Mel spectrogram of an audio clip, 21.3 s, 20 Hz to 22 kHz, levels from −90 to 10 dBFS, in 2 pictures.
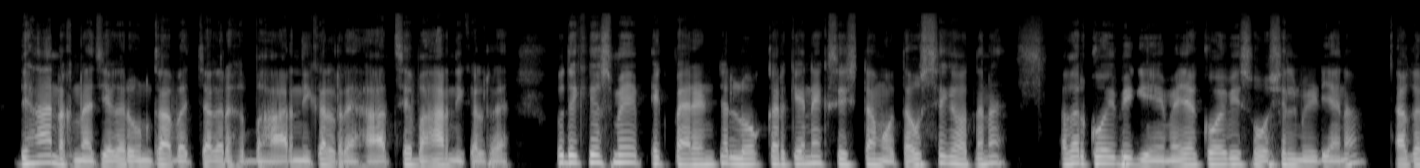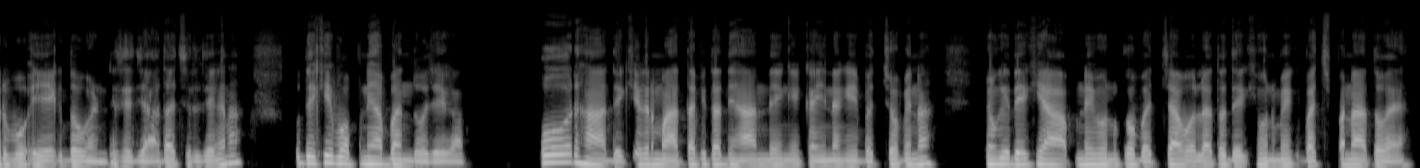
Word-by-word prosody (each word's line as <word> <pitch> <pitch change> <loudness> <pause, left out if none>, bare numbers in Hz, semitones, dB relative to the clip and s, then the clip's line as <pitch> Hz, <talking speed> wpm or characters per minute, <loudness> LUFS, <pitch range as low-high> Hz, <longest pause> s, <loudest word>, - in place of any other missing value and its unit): ध्यान 155 +2 +2
रखना 115 -4 +1
चाहिए 110 +1 0
अगर 115 - +2
उनका 115 +2 +2
बच्चा 105 +1 -2
अगर 110 0 -1 0.2
बाहर 100 +1 -1
निकल 110 +3 0
रहा 100 -3 -2
है 95 - -11
हाथ 100 +1 +1
से 130 - +3
बाहर 115 +1 +1
निकल 100 -2 -3
रहा 100 - -3
है। - - -8 0.4
तो 170 - +3
देखिए 170 +1 +4
उसमें 180 +1 +2 0.2
एक 150 - 0
पैरेंटल 130 +3 +2
लॉक 135 -1 +2
करके 145 0 +1
ना 155 - +3
एक 150 - -4
सिस्टम 130 -1 +1
होता 105 +2 -1
है 120 - +3
उससे 130 +6 -1
क्या 150 - +3
होता 125 -1 -1
है - - +2
ना 160 0 -2 0.5
अगर 150 +3 +3
कोई 155 -1 +3
भी 145 0 +3
गेम 110 -3 0
है 115 - +2
या 125 0 +3
कोई 135 0 +4
भी 135 0 +2
सोशल 125 0 0
मीडिया 110 -1 0
है - - -1
ना 145 +9 -3 0.3
अगर 120 +1 +1
वो 120 0 0
1-2 115 -1 0
घंटे 100 0 -2
से 110 -1 -2
ज़्यादा 100 +2 0
चल 110 -1 -6
जाएगा 115 +4 0
ना 165 +4 0 0.4
तो 155 - -4
देखिए 160 +1 +3
वो 155 - +3
अपने 140 +2 +1
आप 140 -1 +2
बंद 120 -3 +1
हो 100 - +1
जाएगा। 100 0 -1 0.6
और 180 +1 +3
हाँ 130 -6 +2
देखिए 105 +4 -3
अगर 125 - +2
माता-पिता 125 +3 +1
ध्यान 115 -1 -1
देंगे, 115 -1 -2
कहीं 110 0 -2
न 110 - 0
कहीं 115 -1 -2
बच्चों 105 +3 -3
पे 120 - -1
ना 140 +3 +2 0.4
क्योंकि 140 0 +3
देखिए 130 +1 +2
आपने 125 +1 +1
उनको 120 0 +1
बच्चा 120 +3 -1
बोला 115 0 0
तो 120 +1 -1
देखिए 115 +1 -1
उनमें 115 0 0
एक 115 -2 -7
बचपना 120 +1 -1
तो 115 0 -1
है। 100 -1 -2
120 Hz, 250 wpm, -23 LUFS, 110-135 Hz, 0.6 s, देखिए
